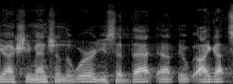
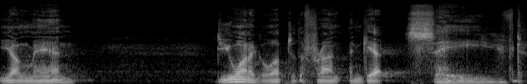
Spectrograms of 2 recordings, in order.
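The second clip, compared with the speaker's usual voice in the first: put-on deep-voiced man's whisper, lower; 3 semitones lower than usual. Retelling what a tall gentleman whispered in church: imitating a deep-voiced man whispering. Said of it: "a very deep voice".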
